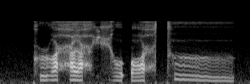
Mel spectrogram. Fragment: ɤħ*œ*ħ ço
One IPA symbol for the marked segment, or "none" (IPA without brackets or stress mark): ɛ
